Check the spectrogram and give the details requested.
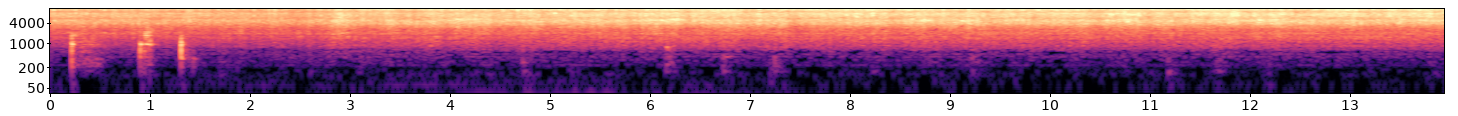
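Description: Vegetables sizzling in hot avocado oil in a frying pan while a wooden spoon stirs them, a steady hiss. A few sharp knocks in the first second and a half as chopped bell peppers are tipped in from a wooden cutting board.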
